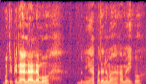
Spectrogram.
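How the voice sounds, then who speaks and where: A man's voice: fairly low pitch, monotone, fast talker, background noise, lightly acted. A man acting a helpful, modest, easygoing houseguest in a Filipino radio drama. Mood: soft, helpful.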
